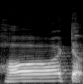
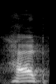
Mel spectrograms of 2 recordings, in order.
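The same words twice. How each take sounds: First: हॉट with a long open "o"; correct phonics reading. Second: हॅट with an open "a" as in cat; short हॅट, front vowel instead of "o"; wrong reading. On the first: Teacher giving the right reading, हॉट drawn out. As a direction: stretch हॉट out, then release ट. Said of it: "काय म्हणतो?". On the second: Teacher showing what not to say, हॅट with a. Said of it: "आपण हॅट म्हणतो का?". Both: Shown as a demonstration.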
